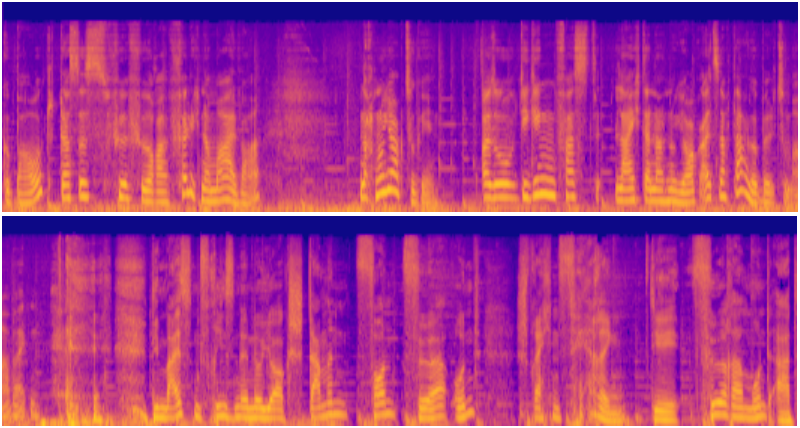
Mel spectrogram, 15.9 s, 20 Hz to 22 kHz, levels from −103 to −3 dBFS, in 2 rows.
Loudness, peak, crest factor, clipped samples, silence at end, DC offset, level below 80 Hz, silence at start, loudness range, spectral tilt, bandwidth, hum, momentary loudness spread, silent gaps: -24 LUFS; -10 dBFS; 14 dB; under 0.1%; 0 s; under 0.1%; -36 dBFS; 0 s; 2 LU; -5 dB/octave; 15.5 kHz; none; 9 LU; none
